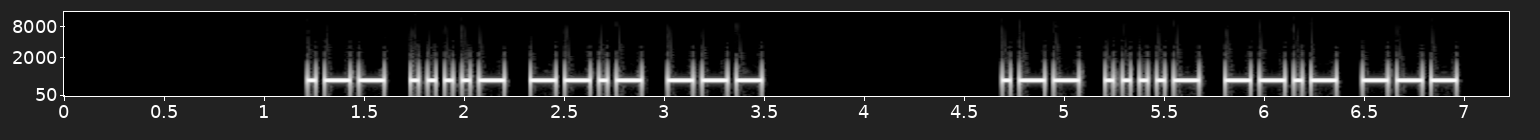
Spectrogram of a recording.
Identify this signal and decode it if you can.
Morse code, heard as a keyed tone, about 28 wpm, 700 Hz. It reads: W4QO W4QO
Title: Call Signs Repeated 3x - 28wpm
